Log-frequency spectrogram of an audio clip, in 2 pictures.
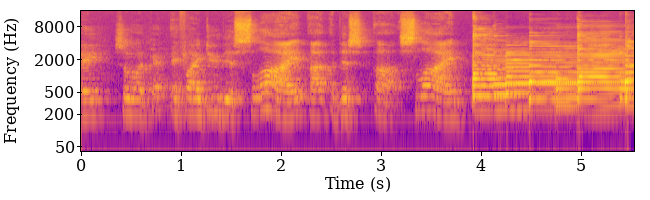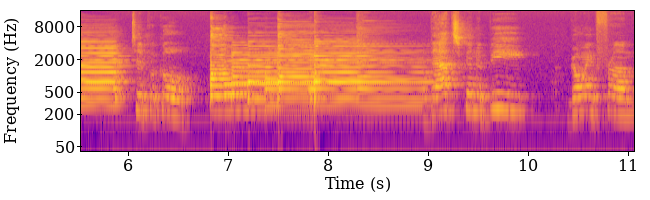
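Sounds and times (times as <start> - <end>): banjo picking: 3.9 - 6.2, 6.8 - 9.2.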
